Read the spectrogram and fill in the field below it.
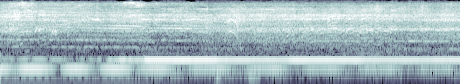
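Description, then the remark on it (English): A wolf howl rises and falls in slow wavering glides over a steady, humming drone in a music track, with no voices speaking. “I liked the wolf howl.”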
